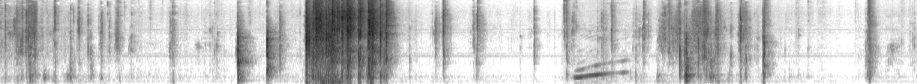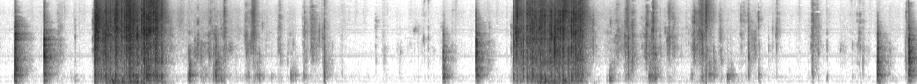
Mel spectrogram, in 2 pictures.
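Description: A deck of tarot cards being shuffled by hand: three loud riffling bursts, each under a second, with soft taps and flicks of the cards between them.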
